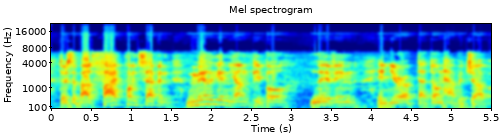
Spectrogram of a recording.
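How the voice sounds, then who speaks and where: Young man, keynote speaker, earnest and mid-pitched, over a muffled low-fi livestream. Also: a bit bright. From Canada. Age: young adult. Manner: earnest, with frequent restarts and rhetorical questions. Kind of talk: prepared keynote speech. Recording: dull lo-fi livestream audio.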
